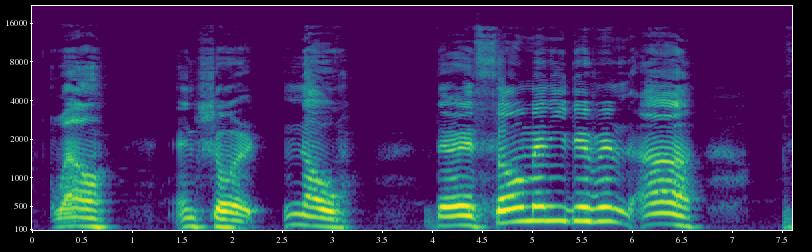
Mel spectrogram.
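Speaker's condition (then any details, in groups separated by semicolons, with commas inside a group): Cerebral palsy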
